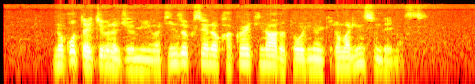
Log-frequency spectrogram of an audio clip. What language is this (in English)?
Japanese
